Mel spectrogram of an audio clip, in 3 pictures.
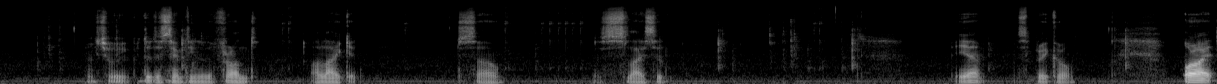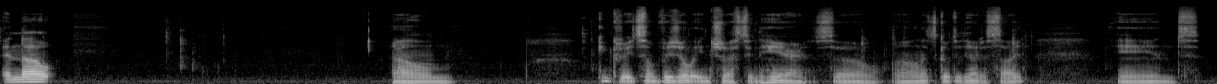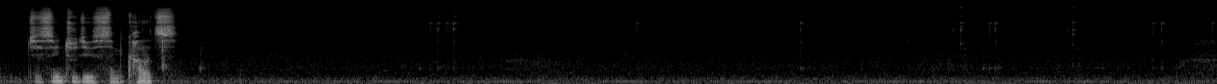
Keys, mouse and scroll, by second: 1.0 `, 2.8 click, 4.0-5.0 drag, 7.2 click, 7.7 q, 8.5-9.9 middle drag, 11.2-12.0 middle drag, 12.4 shift+middle click, 18.0 d, 19.6 click, 20.8 middle drag, 22.3 shift+click, 23.3-28.7 drag, 26.0 typing, 28.2-29.0 typing, 30.7-34.0 drag, 33.7-34.5 typing, 34.2-35.1 drag, 35.9 click, 36.4-36.5 drag.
